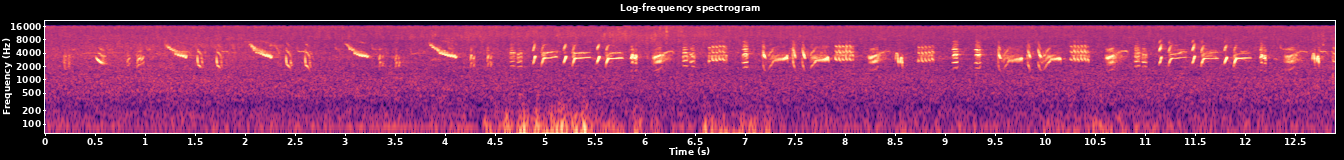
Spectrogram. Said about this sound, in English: Experiments with other species of warblers have shown that females prefer males with a very rich repertoire in their songs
